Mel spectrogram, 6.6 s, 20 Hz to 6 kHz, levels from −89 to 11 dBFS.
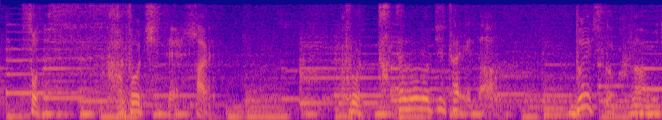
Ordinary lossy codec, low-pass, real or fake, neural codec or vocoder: none; 5.4 kHz; fake; codec, 16 kHz, 8 kbps, FunCodec, trained on Chinese and English, 25 frames a second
